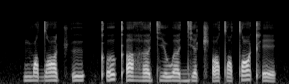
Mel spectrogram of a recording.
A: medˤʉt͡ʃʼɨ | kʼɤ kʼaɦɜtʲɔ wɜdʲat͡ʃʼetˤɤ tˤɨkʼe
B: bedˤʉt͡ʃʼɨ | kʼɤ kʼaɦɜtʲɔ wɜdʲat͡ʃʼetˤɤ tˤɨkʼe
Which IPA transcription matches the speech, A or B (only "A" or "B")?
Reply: A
